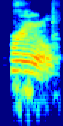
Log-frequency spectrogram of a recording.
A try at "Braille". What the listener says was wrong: Braille, not Braille. So it's just Braille. This is British pronunciation. Just Braille only. So no Lee at the back. So just Braille only.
